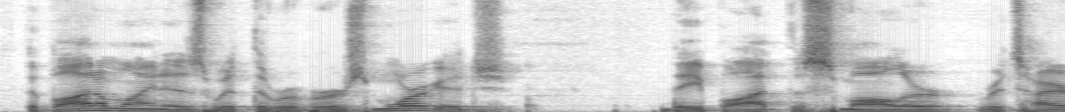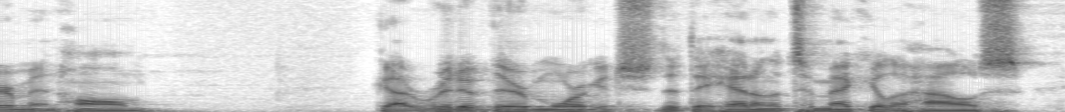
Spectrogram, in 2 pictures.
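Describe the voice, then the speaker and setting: With an unremarkable speaking voice, a man talks fairly slowly at fairly low pitch, showing ordinary pitch variation. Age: 60s. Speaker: reverse mortgage specialist. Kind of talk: seminar presentation.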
